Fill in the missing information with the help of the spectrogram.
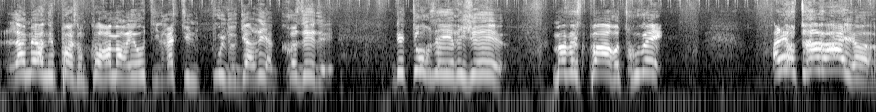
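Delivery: high, loud rallying cry; rousing rally. Acted. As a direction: spur him back to work. Sancho rallies his master.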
